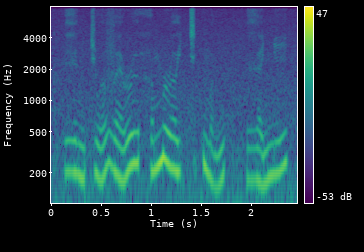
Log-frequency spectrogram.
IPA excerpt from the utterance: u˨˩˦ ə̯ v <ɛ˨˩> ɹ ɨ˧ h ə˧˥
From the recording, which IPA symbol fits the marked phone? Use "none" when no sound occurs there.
ɛ˨˩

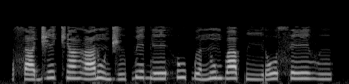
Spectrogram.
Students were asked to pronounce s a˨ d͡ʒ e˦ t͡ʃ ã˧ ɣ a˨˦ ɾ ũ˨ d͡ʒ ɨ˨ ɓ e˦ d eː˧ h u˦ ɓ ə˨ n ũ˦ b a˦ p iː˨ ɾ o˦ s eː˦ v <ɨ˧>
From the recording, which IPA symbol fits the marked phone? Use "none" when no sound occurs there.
ɨ˧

